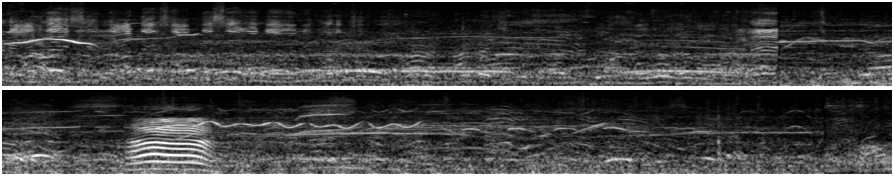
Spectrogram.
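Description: A large crowd shouts and cheers outdoors.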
